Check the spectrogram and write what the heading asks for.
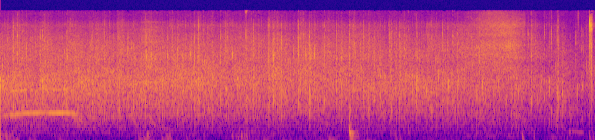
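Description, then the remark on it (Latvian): Steady applause from an audience welcoming the speaker's wife, a dense wash of clapping that holds at an even level throughout, with a few sharper individual claps standing out near the middle. “Man brīnišķīgā sieva, un es sagaidu, ka jūs arī sagaidīsiet viņu ar lieliem aplausiem un atbalstu.”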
